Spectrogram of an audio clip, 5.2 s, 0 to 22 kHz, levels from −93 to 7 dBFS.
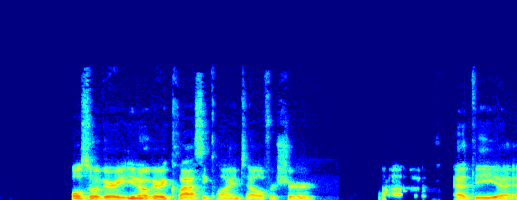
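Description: Nothing in this speech recording stood out as a technical problem on listening.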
